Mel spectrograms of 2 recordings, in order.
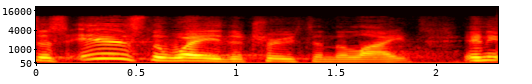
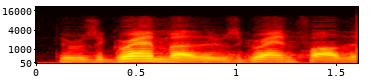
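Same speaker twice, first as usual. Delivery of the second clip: ordinary delivery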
